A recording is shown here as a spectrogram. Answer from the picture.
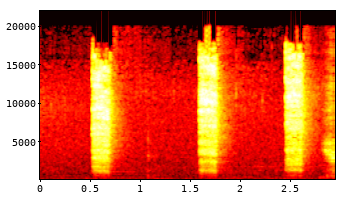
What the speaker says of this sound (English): We need cooking spray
